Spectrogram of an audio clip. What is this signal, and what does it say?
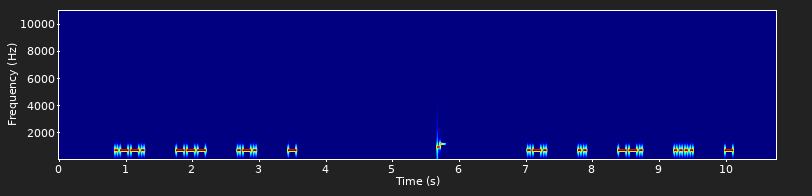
Morse code, heard as a keyed tone, about 30 wpm, spaced as for 14 wpm, 700 Hz. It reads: PORT RIGHT
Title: 4x Character Spacing - Top 300 Words - 30wpm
